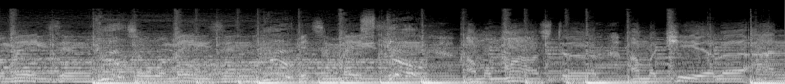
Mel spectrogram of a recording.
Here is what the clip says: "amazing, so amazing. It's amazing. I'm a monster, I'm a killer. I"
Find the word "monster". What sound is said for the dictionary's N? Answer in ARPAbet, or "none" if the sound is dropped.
none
